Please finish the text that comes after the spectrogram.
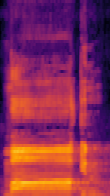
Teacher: میم کے ساتھ الف مدہ ہے، حرف مد کے بعد حمزہ اسی کلمے میں ہے تو یہاں مد متصل ہوگا، اس کو 2، 2.5، 4 الف کے برابر تک کھینچ کے پڑھا جائے گا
